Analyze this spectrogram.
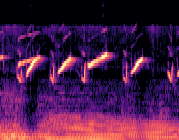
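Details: Common iora calling so that other ioras will join in song: a quick series of five or six bright whistles, each rising sharply, repeated about every half second over a low background hum.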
